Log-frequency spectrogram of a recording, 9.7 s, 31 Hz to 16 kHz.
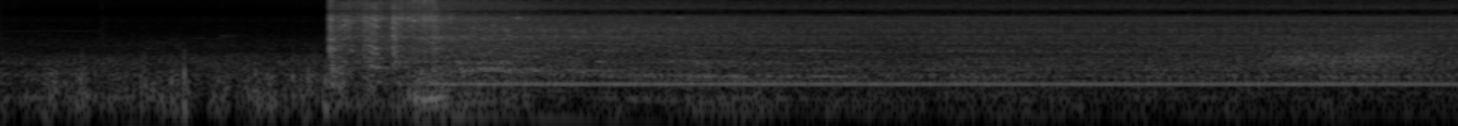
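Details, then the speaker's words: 2009 Kia Spectra5 remote-started after a Compustar G15 1-way kit install: quiet two seconds, a short crank, then it catches and settles into a steady, even idle hum with no misses. "You can see remote starts."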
